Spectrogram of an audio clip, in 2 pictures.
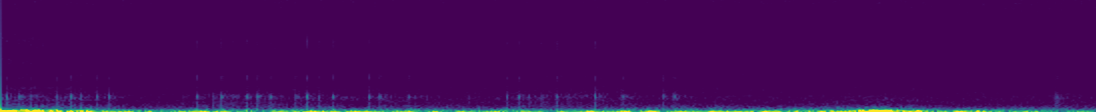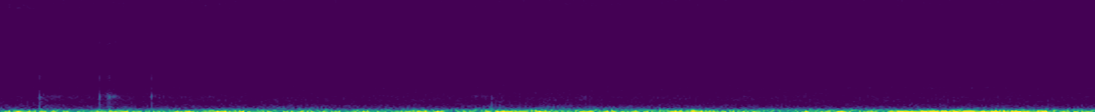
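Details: Pet cat Banh Mi, four months old and male, snores in his sleep with a low steady rumble, gentle breath pulses early on and one brief stronger snort partway through.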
